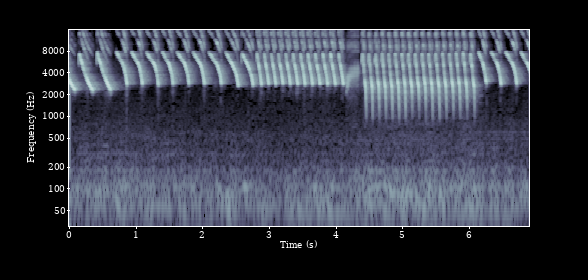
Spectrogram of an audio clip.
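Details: Canary song played to provoke other canaries to sing back: high falling whistled notes, a quickened buzzy trill, a short break, then a lower, rich rattling trill before sweeping notes resume.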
